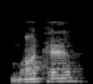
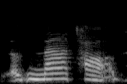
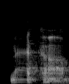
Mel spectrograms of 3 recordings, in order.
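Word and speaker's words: Mahtab: And it's Matab? She pronounces it Matop. Matop, okay. And I got the rest of them.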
